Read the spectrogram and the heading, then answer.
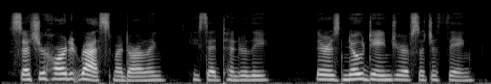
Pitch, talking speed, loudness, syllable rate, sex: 210 Hz, 220 wpm, -20 LUFS, 5.7 syllables/s, female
